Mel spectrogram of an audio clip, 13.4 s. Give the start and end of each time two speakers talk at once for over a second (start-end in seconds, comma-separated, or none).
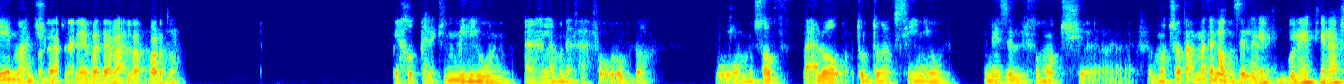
none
